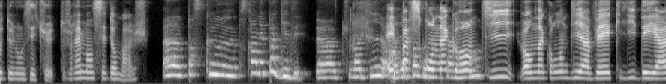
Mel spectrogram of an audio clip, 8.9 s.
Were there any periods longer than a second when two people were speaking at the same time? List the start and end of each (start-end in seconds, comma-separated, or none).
5.2-6.5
